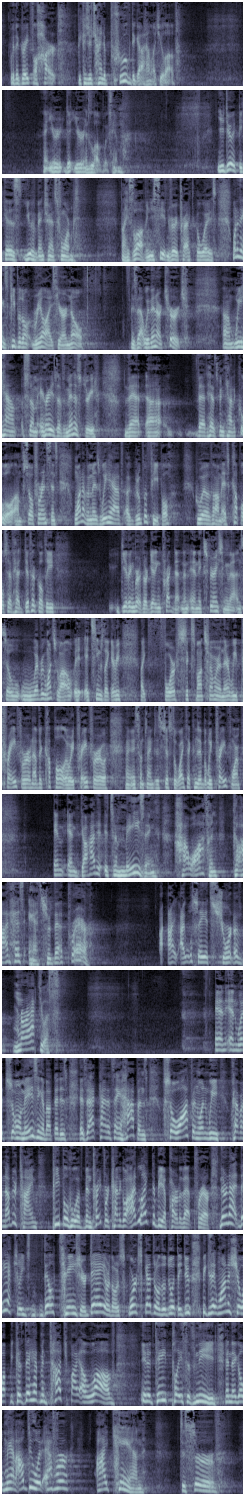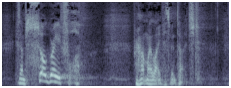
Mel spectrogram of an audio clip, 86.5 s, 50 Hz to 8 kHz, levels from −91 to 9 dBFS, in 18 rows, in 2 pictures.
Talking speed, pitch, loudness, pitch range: 185 wpm, 160 Hz, -17 LUFS, 140-200 Hz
